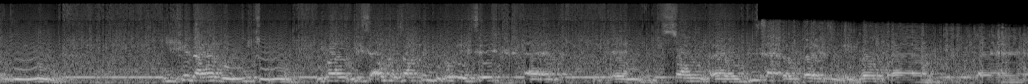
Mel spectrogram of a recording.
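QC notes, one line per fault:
Throughout, stuck bit: a gritty distortion rides on all the speech, and the pauses fill with steady noise instead of going quiet. Unlike clipping, it persists at low levels and in silence, which points to a likely single data bit held fixed.
7.58 s to the end, call bitrate drop: the encoding falls from 32 kbps to 9 kbps and the bandwidth narrows from 20 kHz to 8 kHz, so the speech turns muffled and watery. Unlike packet loss, there are no gaps or repeats, just sustained coarser coding.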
